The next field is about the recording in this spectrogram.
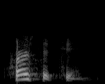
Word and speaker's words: quercetin: Another good one is quercetin. I'm going to spell that for you. Q. U-E-R-C-I-T as in Thomas, I-N, quercetin.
